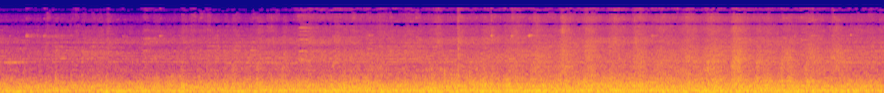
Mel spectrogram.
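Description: Cars of a manifest freight train rolling past: a steady low rumble of steel wheels on rail, with clicks of wheels over the rail joints that come thicker in the second half.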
